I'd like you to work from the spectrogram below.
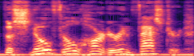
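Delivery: ordinary delivery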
